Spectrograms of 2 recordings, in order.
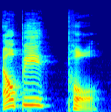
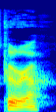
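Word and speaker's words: Elpeo Ple: The Purple Qubeley's pilot, El El People, Elpie Pull is how you say it. Her first name is Elpie, last name is Pull. I thought her name was Puru. Puru or Pull, it goes either way.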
